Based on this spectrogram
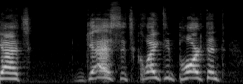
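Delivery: put-on high, loud Welsh kind of accent. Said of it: "He speaks in, like, a Welsh kind of accent".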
